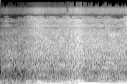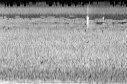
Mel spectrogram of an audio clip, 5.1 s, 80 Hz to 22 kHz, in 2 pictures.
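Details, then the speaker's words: 2012 Ford Focus SE 5-door, 2.0 L direct-injection inline-4 gasoline engine, 160 hp, stationary in park or neutral. It revs smoothly from idle up to near the 3,500 rpm limiter and drops back cleanly with no knocks: normal revving. "And let's take a listen to that 4-cylinder engine, see what it sounds like. It's got a 3.5 RPM or 3,500 RPM rev limiter when in park or neutral when the vehicle is stationary."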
